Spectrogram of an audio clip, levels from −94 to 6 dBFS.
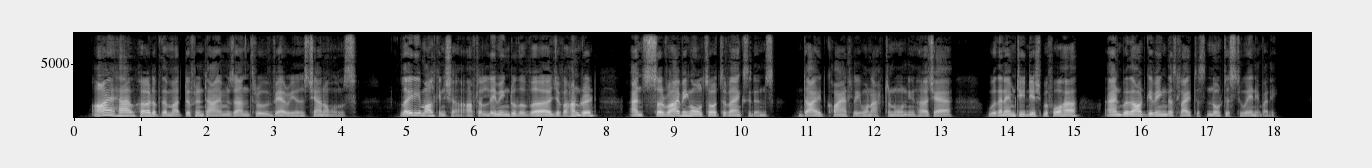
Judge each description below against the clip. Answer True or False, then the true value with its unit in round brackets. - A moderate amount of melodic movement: False (5.9 semitones)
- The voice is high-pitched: False (120 Hz)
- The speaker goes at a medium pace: True (160 wpm)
